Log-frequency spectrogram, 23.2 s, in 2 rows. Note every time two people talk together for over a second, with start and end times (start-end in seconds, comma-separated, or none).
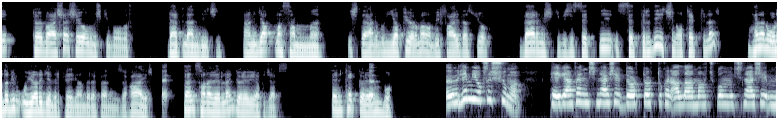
none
